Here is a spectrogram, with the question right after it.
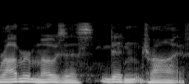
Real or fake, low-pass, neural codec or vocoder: fake; 7.2 kHz; codec, 16 kHz, 4 kbps, FunCodec, trained on Chinese and English, 50 frames a second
